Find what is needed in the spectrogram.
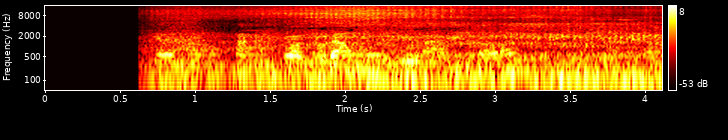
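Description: City street traffic noise, a steady rumble and hiss from passing vehicles, with indistinct voices in the background; it starts about half a second in.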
